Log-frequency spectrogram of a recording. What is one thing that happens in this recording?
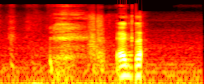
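A man laughs close to a phone microphone.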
